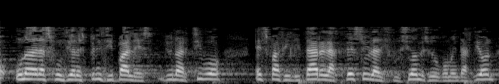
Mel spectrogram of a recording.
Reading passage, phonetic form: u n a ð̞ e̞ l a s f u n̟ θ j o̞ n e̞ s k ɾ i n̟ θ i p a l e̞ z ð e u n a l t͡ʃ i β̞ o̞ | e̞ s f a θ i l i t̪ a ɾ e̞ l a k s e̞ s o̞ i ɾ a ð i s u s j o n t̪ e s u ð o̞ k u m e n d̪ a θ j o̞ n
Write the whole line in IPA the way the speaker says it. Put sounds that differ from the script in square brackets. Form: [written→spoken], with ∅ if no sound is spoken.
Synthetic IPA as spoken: u n a ð̞ e̞ l a s f u n̟ θ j o̞ n e̞ s [k→p] ɾ i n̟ θ i p a l e̞ z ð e u n a [l→ɾ] t͡ʃ i β̞ o̞ | e̞ s f a θ i l i t̪ a ɾ e̞ l a k [s→θ] e̞ s o̞ i [ɾ→l] a ð i [s→f] u s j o n [t̪→d̪] e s u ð o̞ k u m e n [d̪→t̪] a θ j o̞ n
